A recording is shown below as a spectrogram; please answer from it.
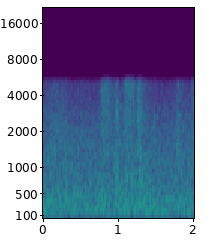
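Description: Hand-held pump sprayer being pumped and primed to start spraying acrylic concrete sealer, with a few short strokes close together about a second in over a steady hiss.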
